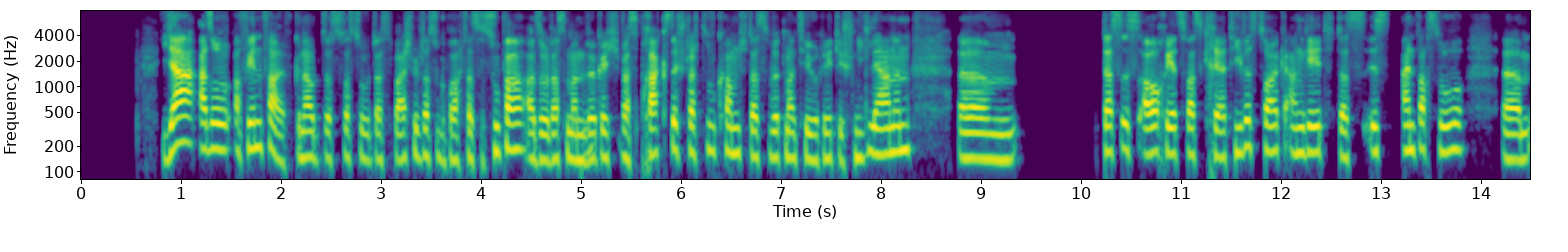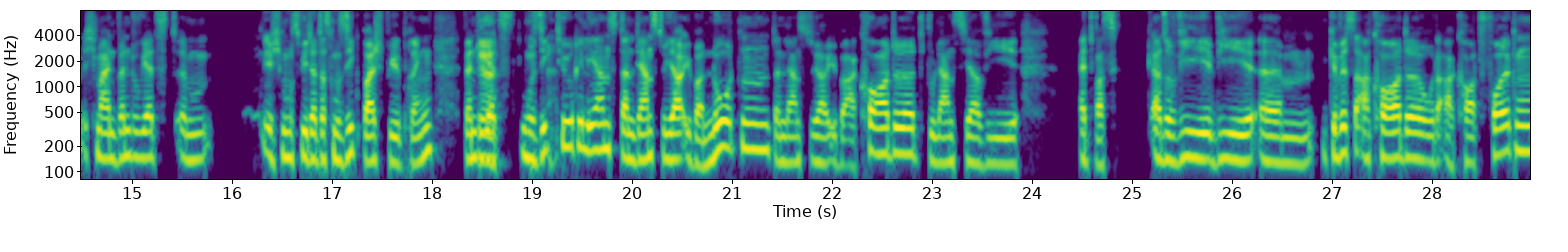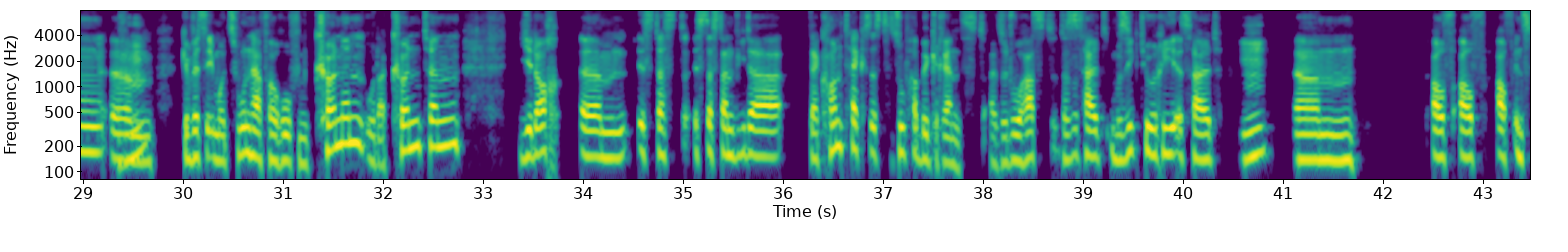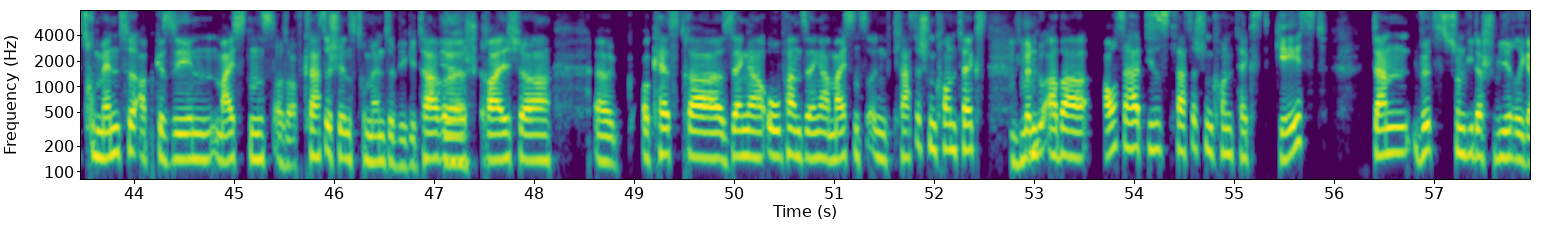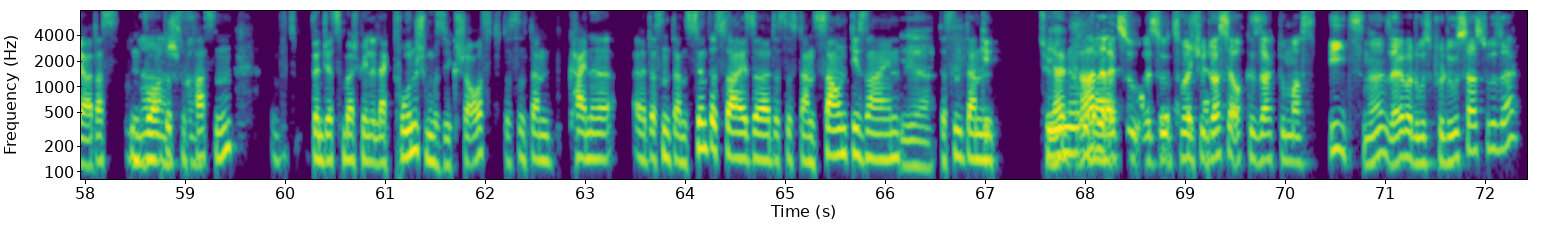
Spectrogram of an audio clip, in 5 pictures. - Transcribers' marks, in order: chuckle; "elektronische" said as "laktronische"
- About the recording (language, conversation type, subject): German, podcast, Was würdest du jungen Leuten raten, die kreativ wachsen wollen?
